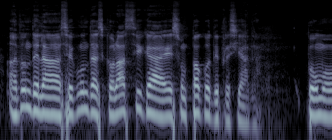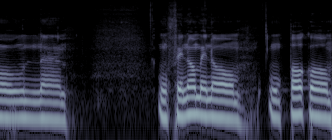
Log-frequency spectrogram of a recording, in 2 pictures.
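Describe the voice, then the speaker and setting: A man's very slow speech with a non-native accent, medium pitch and ordinary pitch variation. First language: Italian (speaking Spanish). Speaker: philosophy of law professor. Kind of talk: conference talk.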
